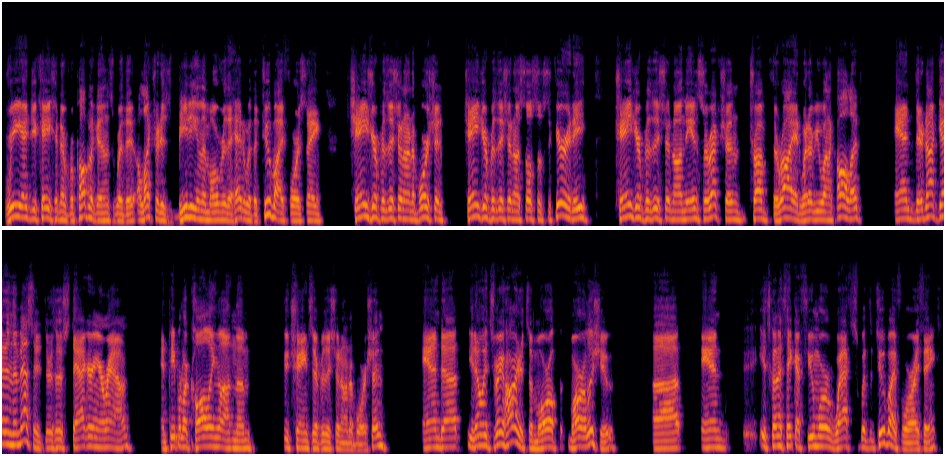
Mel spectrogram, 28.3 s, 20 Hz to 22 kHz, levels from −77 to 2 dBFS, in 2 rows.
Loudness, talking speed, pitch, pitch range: -20 LUFS, 200 wpm, 155 Hz, 135-170 Hz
